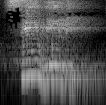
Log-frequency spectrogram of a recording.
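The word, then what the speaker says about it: simile: देखिए सिमिली क्या होता है, स्पेलिंग देखिएगा, गौर कीजिएगा स्पेलिंग। सिमिली, स्माइल नहीं, सिमिली एंड मेटाफर, ये दोनों जो है ना कंपैरिजन के लिए यूज होते हैं।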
